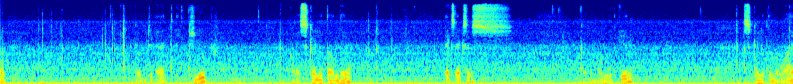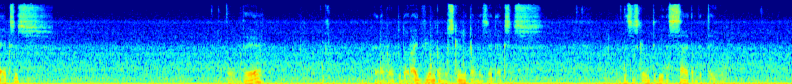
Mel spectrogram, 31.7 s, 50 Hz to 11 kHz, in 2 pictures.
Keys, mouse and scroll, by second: 1.5 shift+scroll up 2, 2.3 shift+a, 11.1 click, 20.2 click, 20.9 KP_3, 31.3-31.7 scroll up 3.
